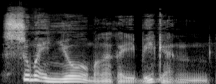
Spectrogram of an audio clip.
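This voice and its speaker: A man's voice: fairly low pitch, wildly swooping pitch, husky, no echo. A man, the show's radio announcer, formally reading the closing credits of a drama broadcast. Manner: measured, formal.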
